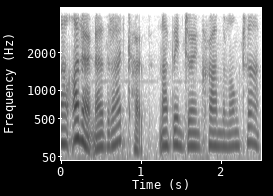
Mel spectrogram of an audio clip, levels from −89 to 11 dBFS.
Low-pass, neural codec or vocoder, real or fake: 3.6 kHz; none; real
